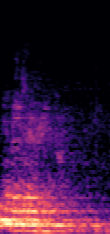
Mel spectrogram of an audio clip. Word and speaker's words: Milarepa: You know how to pronounce it? Milarepa.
